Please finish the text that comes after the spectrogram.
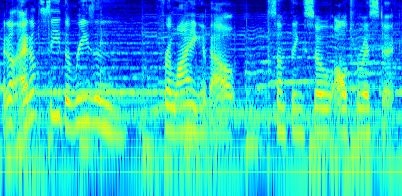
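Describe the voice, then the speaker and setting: A woman's voice: mid-range voice, moderate pace, gravelly, over music. A woman game streamer giving casual, informal commentary with wry interjections during a playthrough.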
